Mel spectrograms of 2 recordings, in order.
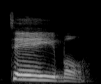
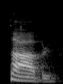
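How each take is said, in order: First: It is pronounced with English sounds. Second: It is pronounced with French sounds. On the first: The speaker calls it wrong. "not table" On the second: The speaker calls it right. "it does sound table"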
